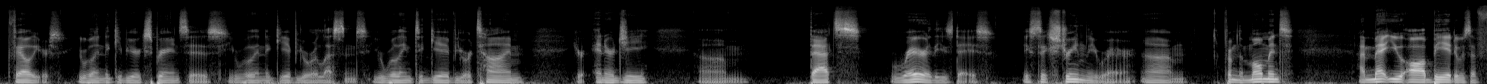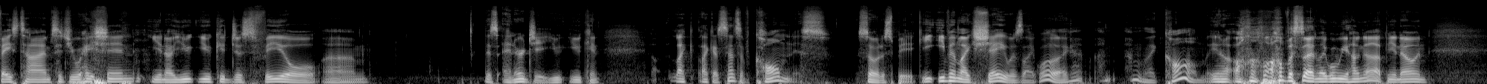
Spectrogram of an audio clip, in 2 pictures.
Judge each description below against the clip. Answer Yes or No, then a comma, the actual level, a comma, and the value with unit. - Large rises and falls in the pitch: No, average, 4.6 semitones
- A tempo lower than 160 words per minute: No, average, 180 wpm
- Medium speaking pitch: No, low, 105 Hz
